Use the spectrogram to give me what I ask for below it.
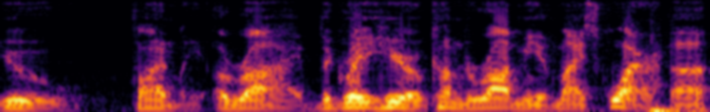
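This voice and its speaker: Putting on a character voice, a man booms and growls in a raspy, fairly low register with lively intonation at a moderate pace. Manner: menacing, booming.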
